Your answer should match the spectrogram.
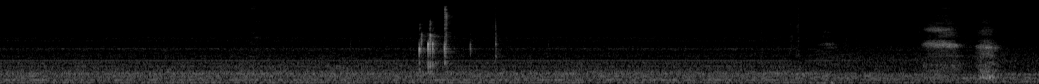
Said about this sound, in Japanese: おならも出ちゃいました。なんかもう少し綺麗な音にしたいけど、こういう音出してしまってごめんなさい。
